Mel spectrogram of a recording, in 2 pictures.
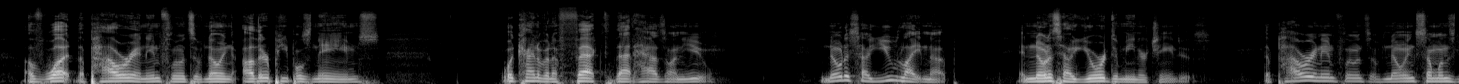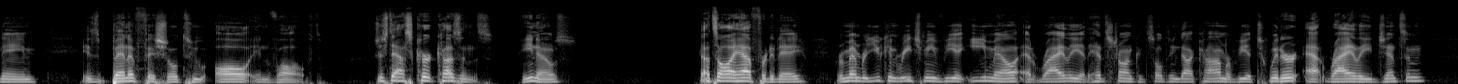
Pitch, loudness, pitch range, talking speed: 135 Hz, -23 LUFS, 125-150 Hz, 150 wpm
